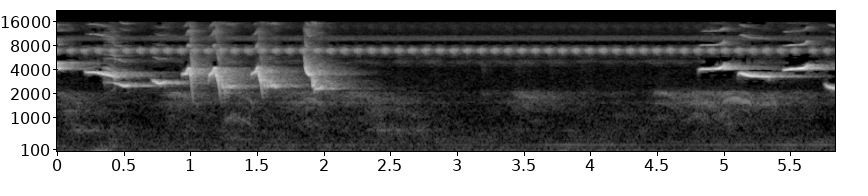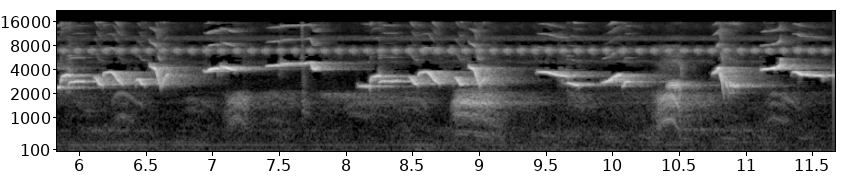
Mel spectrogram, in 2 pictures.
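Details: Oriental magpie-robin singing at 4 am in Sri Lanka: a varied string of clear whistles and sweet, slurred phrases, quick and mostly high-pitched, with a short lull between bursts.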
